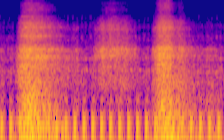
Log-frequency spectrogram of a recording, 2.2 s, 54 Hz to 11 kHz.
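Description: A motorcycle rider breathing hard, with two loud exhalations at the start and about a second and a half in, over the steady low pulsing of a Royal Enfield Himalayan 450's single-cylinder engine. The heavy breathing comes from the strain of riding icy ground at over 5,000 m.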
